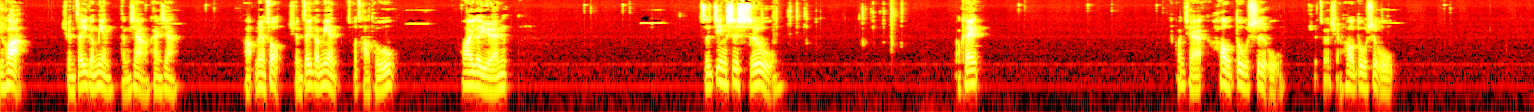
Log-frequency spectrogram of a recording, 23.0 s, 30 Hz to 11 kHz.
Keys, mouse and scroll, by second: 0.0 super+3, 0.7 click, 1.9 click, 2.9 click, 5.2 click, 6.7 click, 8.5 click, 9.1 click, 9.5 Escape, 10.7 click, 11.0-13.4 typing, 15.0 click, 16.1 click, 17.1 click, 17.6-18.1 scroll down 4, 19.4 click, 20.5 5, 21.4 click, 22.1 scroll down 2.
